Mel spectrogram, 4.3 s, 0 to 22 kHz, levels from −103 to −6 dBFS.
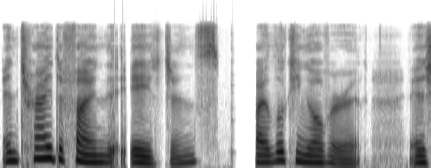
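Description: It's a speech clip carried over a call link, and you can hear the codec's top end stopping around 12 kHz, which fits Opus at about 64 kbps. From 0.97 s to 2.31 s it goes into repeated stalls (stutter): 25 short gaps, the longest 73 ms, where the receiver kept stretching the last bit of sound while waiting on packets that showed up late or too slowly. Nothing is dropped, but about 360 ms of filler, roughly 27% of that stretch, makes the speech drag and judder. Right after, from 2.31 s to 2.57 s, there's a call audio freeze: the sound hangs, fades, and sits nearly silent for about 220 ms before carrying on where it left off, adding a 240 ms gap. That's likely packets getting held up in transit until the jitter buffer emptied completely.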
